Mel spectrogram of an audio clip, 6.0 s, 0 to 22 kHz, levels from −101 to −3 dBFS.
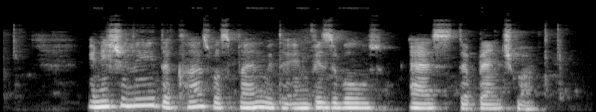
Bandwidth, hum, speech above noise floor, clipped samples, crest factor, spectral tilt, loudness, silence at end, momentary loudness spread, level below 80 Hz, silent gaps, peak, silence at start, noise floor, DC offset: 9.4 kHz; none; 38 dB; under 0.1%; 18 dB; -4.5 dB/octave; -22 LUFS; 0.5 s; 9 LU; -58 dBFS; none; -4 dBFS; 0.9 s; -59 dBFS; under 0.1%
